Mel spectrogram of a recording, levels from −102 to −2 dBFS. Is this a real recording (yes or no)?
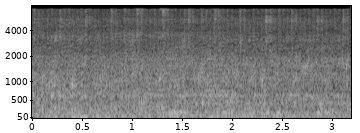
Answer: yes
